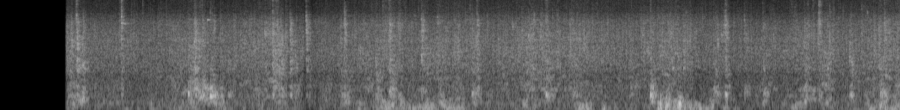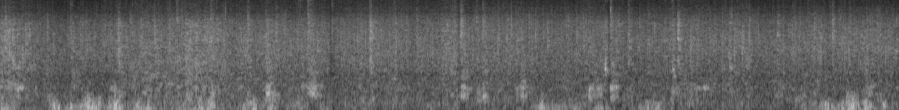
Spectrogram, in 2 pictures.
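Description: Heavy rain mixed with hail pelting down on paving, a dense steady hiss with many sharp ticks of hailstones striking, starting suddenly under a second in.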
